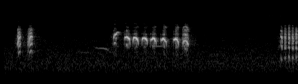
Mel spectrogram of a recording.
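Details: Sedge warbler singing: two quick chirps, then a rapid even series of about eight bright clipped notes, ending in a dense chattering burst.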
